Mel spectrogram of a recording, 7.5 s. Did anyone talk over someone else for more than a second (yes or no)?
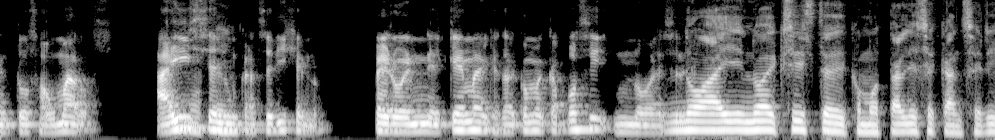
no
